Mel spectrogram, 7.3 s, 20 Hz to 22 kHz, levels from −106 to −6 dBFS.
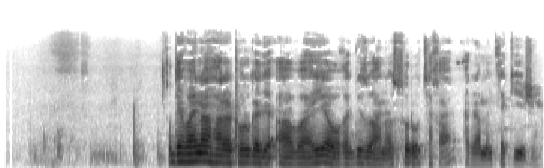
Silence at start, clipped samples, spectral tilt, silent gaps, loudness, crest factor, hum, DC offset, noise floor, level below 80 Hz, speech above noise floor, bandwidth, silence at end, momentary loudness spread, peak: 0.8 s; under 0.1%; -6 dB/octave; none; -25 LUFS; 20 dB; none; under 0.1%; -68 dBFS; -68 dBFS; 43 dB; 10.5 kHz; 0.1 s; 18 LU; -6 dBFS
